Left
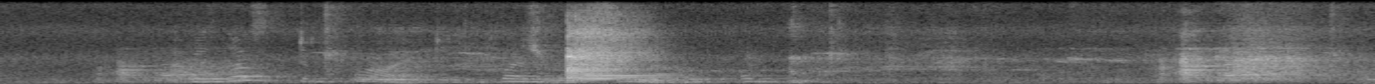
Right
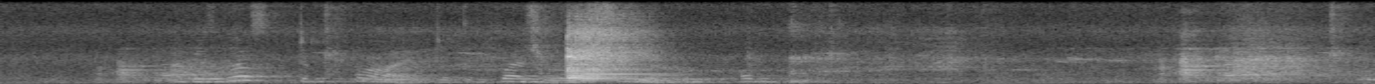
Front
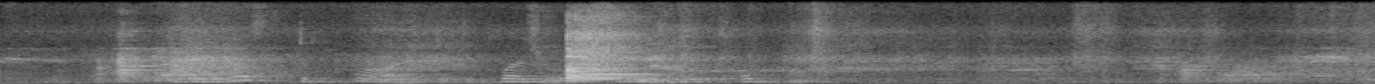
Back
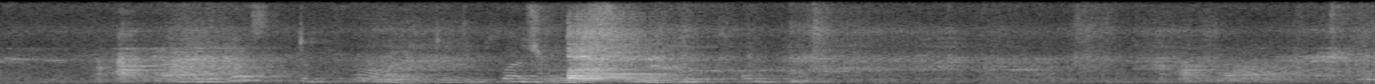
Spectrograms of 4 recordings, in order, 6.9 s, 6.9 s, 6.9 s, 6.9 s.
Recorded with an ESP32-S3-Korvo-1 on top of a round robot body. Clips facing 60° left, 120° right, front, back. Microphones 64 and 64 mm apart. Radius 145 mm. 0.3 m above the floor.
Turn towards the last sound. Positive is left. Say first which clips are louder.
# right 2 dB, front 2 dB
turn(degrees=-25)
